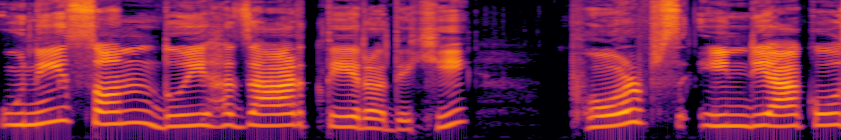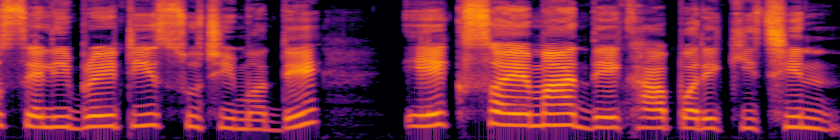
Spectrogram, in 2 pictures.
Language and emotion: Nepali, neutral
